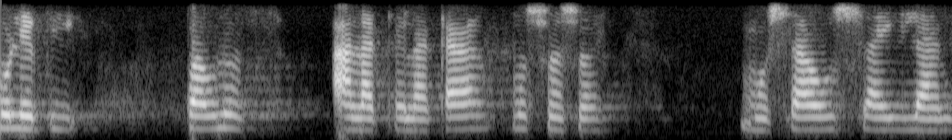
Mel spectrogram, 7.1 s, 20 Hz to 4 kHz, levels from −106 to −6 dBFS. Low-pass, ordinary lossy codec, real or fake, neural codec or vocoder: 3.6 kHz; none; real; none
